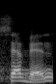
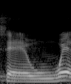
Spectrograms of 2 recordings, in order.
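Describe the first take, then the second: First: The middle consonant is a clear v sound. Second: The middle consonant sounds like a w. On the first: The speaker calls it right. "ก็อย่าลืมตัว v ... ก็จะซ้อมอย่างนี้ครับ" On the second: The speaker calls it wrong. "ไม่ใช่"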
